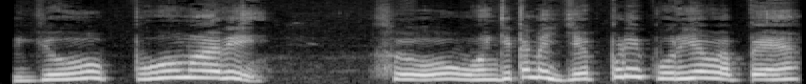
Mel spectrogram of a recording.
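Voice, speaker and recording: A woman's voice: fairly high pitch, a little slow, mellow, dry recording. A woman voicing a playful, blunt young village man in a cartoon, with a brusque, teasing delivery. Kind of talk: cartoon voice acting.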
